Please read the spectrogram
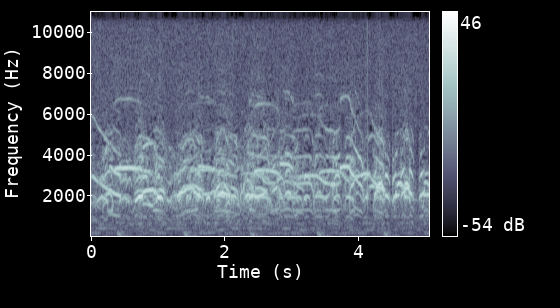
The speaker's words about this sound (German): Zum Vergleich, eigentlich hören sich Möwen so an.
